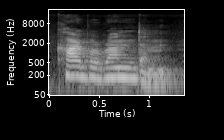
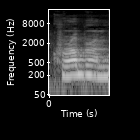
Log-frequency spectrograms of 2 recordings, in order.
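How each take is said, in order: First: The word is said with four syllables. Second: The word is said with three syllables. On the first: The speaker calls it right. "That's how it's pronounced properly" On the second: The speaker calls it wrong. "I always make this mistake. I always call it the Corobrum"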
